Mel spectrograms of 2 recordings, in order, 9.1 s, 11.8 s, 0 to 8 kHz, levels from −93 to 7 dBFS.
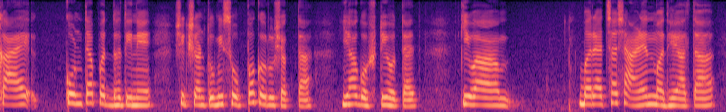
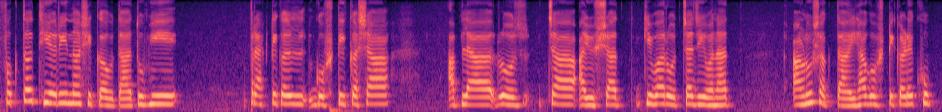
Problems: background sounds at intervals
